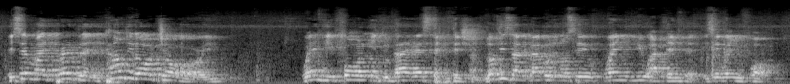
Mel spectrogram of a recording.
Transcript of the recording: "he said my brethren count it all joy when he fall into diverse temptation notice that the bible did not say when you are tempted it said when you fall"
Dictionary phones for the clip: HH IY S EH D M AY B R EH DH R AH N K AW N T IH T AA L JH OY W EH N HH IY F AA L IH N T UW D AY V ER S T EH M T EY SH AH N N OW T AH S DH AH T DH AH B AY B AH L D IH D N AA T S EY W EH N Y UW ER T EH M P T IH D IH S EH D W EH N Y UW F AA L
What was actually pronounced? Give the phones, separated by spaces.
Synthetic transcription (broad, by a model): HH IY S EH D M AY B R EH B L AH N K AW N T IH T AA L JH OY W EH N HH IY F AA L IH N T UW D AY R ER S T EH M T EY SH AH N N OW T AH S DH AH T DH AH B AY B AH L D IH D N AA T S EY W EH N Y UW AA T EH M P T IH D IH S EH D W EH N Y UW F AA L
